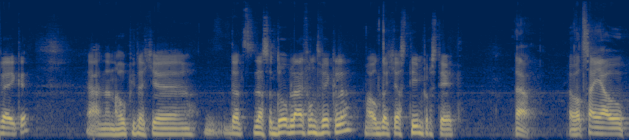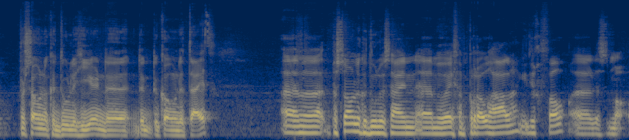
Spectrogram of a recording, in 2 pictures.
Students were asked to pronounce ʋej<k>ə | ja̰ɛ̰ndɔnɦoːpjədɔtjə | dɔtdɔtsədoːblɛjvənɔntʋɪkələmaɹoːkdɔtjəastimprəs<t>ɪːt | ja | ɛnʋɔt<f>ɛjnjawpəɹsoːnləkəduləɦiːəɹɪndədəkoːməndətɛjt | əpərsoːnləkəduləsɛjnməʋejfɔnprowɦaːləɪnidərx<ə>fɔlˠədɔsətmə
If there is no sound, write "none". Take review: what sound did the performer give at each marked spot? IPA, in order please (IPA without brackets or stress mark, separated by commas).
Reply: k, t, s, ə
